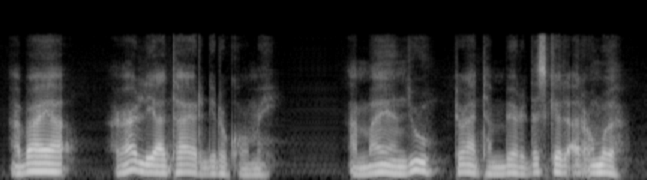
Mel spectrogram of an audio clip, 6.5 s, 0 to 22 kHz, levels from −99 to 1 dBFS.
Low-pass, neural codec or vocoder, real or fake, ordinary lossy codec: 10.8 kHz; codec, 16 kHz in and 24 kHz out, 0.9 kbps, LongCat-Audio-Codec, four codebook decoder; fake; none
